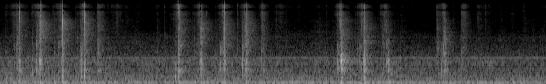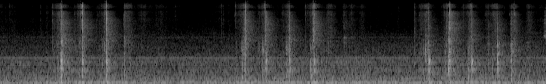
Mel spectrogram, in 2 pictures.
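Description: A deck of tarot cards shuffled by hand, cards passed and slapped from one hand to the other. The sound comes as short runs of quick, sharp card snaps, about a second long, every couple of seconds.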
